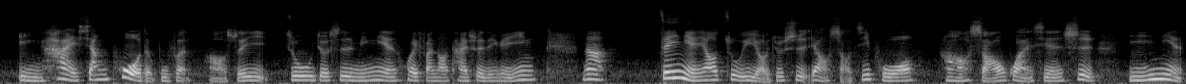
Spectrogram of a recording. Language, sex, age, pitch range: Chinese, female, 20-39, 175-225 Hz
